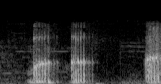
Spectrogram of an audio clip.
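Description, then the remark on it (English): A voice imitates a pot-bellied pig, making three loud grunting oinks in an uneven rhythm with short pauses between them, and no other talking. “Hey, pot belly, pig lady.”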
